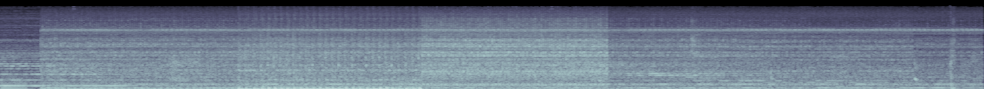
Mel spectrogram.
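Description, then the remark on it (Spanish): A jet ski engine idles with a steady, rumbling drone, briefly revving a little louder partway through before settling back to an even idle. No one speaks. “Ya quedó la moto del mar.”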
